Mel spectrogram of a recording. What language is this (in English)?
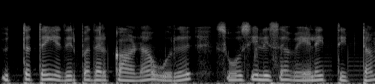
Tamil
